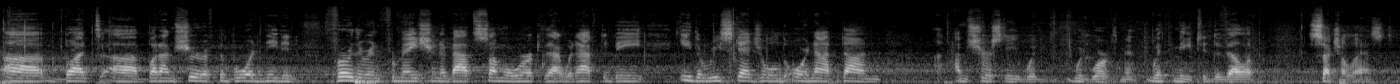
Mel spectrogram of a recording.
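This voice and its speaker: Administrator at a board meeting, gravelly, halting delivery, room noise. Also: male voice, medium pitch, fairly even intonation. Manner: measured, halting, restarts his phrases. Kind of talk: meeting discussion. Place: large school meeting room. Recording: noisy meeting room sound.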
